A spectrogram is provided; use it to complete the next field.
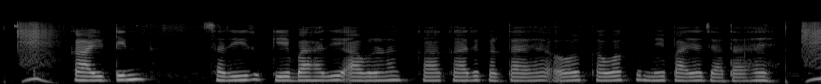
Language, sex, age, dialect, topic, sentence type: Hindi, female, 31-35, Garhwali, agriculture, statement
